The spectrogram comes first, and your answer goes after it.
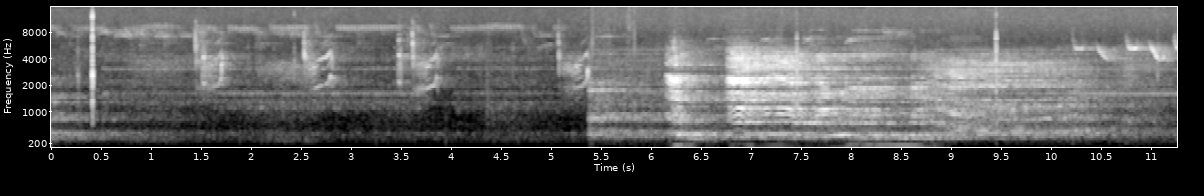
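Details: Red deer in the rut, recorded in the middle of a rutting ground: scattered small-bird chirps give way midway to a loud, drawn-out, harmonically rich roar that carries on to the end.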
